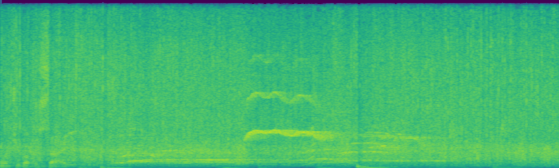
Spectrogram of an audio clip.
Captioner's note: audience applauds; audience cheers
